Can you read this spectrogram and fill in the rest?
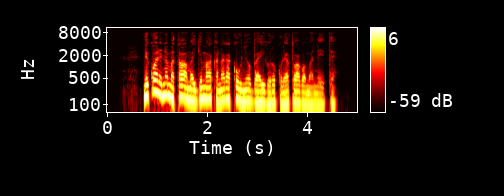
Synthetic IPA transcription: nekwaɾenamatawamaiɡemaːkanaɣakouɲobaaiɣoɾokoɾeatwaɣɔmaneːtɛ

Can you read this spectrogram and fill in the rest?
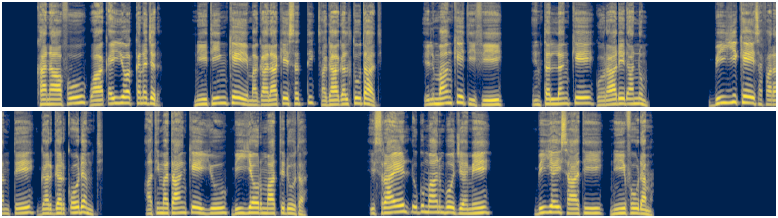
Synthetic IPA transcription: kɐnaːfuːwaːkʼɐjːoːɐkːɐnɐd͡ʒɛᶑɐ̥ | niːt̪iːŋkeʔmɐɡaːlaːke̞ːsːɐt̪ːɪsɐɡaːɡɐlt̪uːt̪aːt̪ɪ̥ | ʔɪlmaːŋke̞ːt̪iːfɪ | ɪnt̪ɐlːɐŋke̞ːɡɔɾaːd̪eᶑaːnːʊmɐ | bɪjːɪke̞ːsɐfɐɾɐmt̪e̞ːɡɐɾɡɐɾkʼo̞ːd̪ɐmt̪ɪ̥ | ʔɐt̪ɪmɐt̪aːŋke̞ːjːuːbɪjːɐɔɾmaːt̪ːɪd̪uːt̪ɐ | ʔɪsɾaːʔelᶑʊɡʊmaːnboːd͡ʒɪɐme̞ː | bɪjːɐɪsaːt̪iːniːfuːᶑɐmɐ̥

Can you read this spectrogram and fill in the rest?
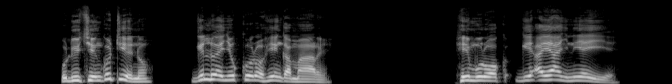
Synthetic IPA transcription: odwit͡ʃeŋɡotjeno | ɡɪlwɛɲokoɾoɦɪŋɡamaɾɛ̰ | hɪmɾwɔkɡɪajaɲnɪɛɪjɛ̰

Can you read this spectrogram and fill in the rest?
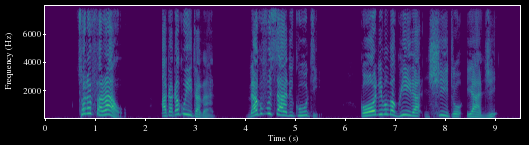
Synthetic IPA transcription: t͡sɔnɔfaɾaɔ | akakakuitana̰ːni | nak̬ufusanikuːtḭ | kɔɗimumaɡʱwiɾant͡ʃʰitɔjaːnd͡ʒi

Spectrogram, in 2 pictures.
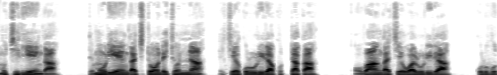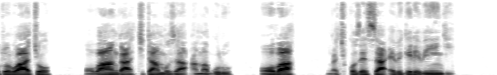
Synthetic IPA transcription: muciɾje̞ːŋɡa | te̞mulje̞ːŋɡaci̥to̞ːnde̞co̞nːa | ece̞ːkululiɾakutːaka | oβaŋɡace̞ːwaluliɾa | kuluβuto̞lwaːco̞ː | βaŋɡacitaːmbuzaʔːmaɡulu | oβa | ŋɡaci̥ko̞ze̞saʔe̞βiɡe̞ɾe̞βiːɲɟḭ

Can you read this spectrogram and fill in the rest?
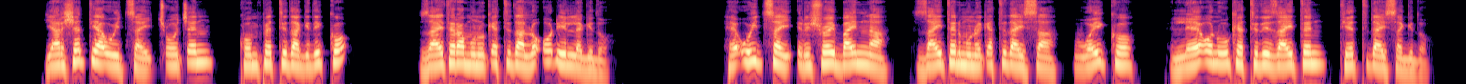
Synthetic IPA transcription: jɐɾʃɛt̪ːɪjaːʊjt͡sːɐjt͡ʃʼo̞ːt͡ʃʼːɛn | kɔmpːɛt̪ːɪd̪ɐɡɪd̪ɪkːɔ | zɐjt̪ɛɾɐmʊnʊkʼɛt̪ːɪd̪ɐlɔʔːɔɗiːlːɛɡɪd̪ɔ | hɛʔʊjt͡sːɐjɪɾɪʃɔjbɐjnːɐ | zɐjt̪ɛnmʊnʊkʼɛt̪ːɪd̪ɐjsːɐwɔjkːɔ | le̞ːʔɔnuːkɛt̪ːɪd̪ɪzɐjt̪ːɛnt̪ɪjɛt̪ːɪd̪ɐjsːɐɡɪd̪ɔ

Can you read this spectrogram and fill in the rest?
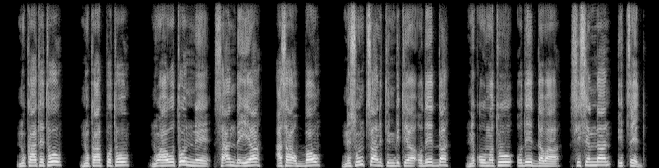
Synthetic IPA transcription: nʊkaːt̪ɛt̪oː | nʊkaːpːɔt̪oː | nʊaːwɔt̪o̞ːnːɛsɐʔɐnd̪ɛʔɪjaː | ʔɐsaːʊbːɐw | nɛsʊnt͡sːaːnt̪ɪmbɪt̪ɪjaːʔɔd̪e̞ːd̪ːɐ | nɛkʼoːmɐt̪uːɔd̪e̞ːd̪ːɐβaː | sɪsɛnːanɪt͡sʼːe̞ːd̪ːɐ̥

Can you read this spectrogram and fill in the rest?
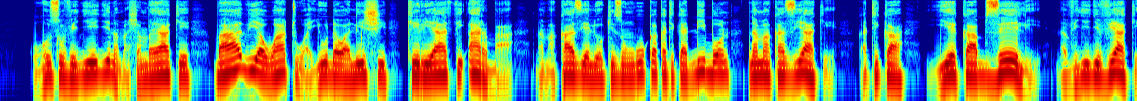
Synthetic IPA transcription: kuhusuviʄiʄina̰ma̰ʃambajakɛ | ɓaːðijawatuwa̰juɗawaliʃi | kiɾiaθiʔaɾɓa̰ | na̰ma̰kazialijɔkizuŋɡukakatikaɗiɓɔnːamakazijakɛ̰ | ka̰tika | jɛkaɓzɛlḭ | na̰viʄiʄivjakɛ

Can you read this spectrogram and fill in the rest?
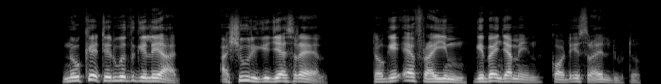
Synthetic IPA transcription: noketeɾwod̪ɡɪlɪa̰d̚ | aʃuɾiɡɪd͡ʒɛs̬ɾaɛ̰l | tɔɡɪʔɛfɾaimɡɪbɛɲd͡ʒamɪnkɔdɪsɾaɛlduto

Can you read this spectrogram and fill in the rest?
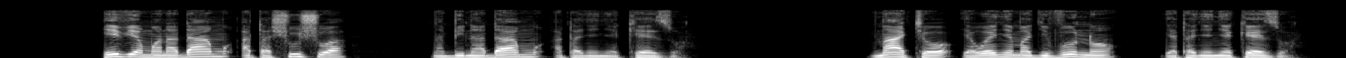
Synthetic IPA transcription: hivjɔmwanaɗamuʔataʃuʃwa | naɓinaɗamuʔataɲɛɲɛkɛzwa | mat͡ʃɔjawɛɲɛmaʄivunɔ | jataɲɛɲɛkɛzwa

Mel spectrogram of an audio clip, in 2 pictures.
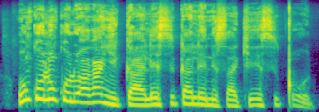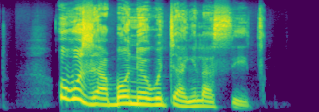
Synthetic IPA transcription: uŋkʼuluŋkʼuluaɣaŋiɡ̥ʱalɛesikʼalenisakʰɛesiǃɔːd̥ʱɔ̥ | uɣuzɛaβɔnɛuɣutʰiaŋilasḭːǀi̥

